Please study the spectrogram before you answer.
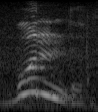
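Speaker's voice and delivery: बूंद with a drawn-out nasal "oon"; nasal pronunciation. Shown as a demonstration. Teacher blending the letters for children, बूंद long and nasal. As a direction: hum the vowel of बूंद, then close on "d". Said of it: "बूंद को हम कैसे उच्चारण करेंगे".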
